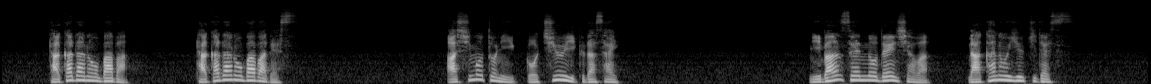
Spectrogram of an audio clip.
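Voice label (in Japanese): 到着放送, 男声, 足元注意喚起放送が付帯されており, 中野行; 2番線 中野・三鷹方面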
